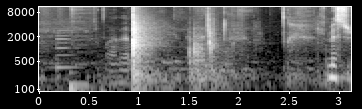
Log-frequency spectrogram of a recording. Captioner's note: gavel bangs; audience chattering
